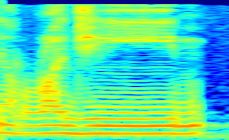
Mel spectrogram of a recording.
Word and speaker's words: الرجيم: بارك الله فيك أخي الكريم شكيب من الجزائر، والقراءة ممتازة، لكني يعني أشك قليلا في أنك قد أجدت نطق حرف الجيم. أعوذ بالله من الشيطان الرجيم، جيم، هذا صوت الجيم، لا تطلع معك من الشيطان الرجيم، الرجيم، هكذا الجيم ليست صوتا انفجاريا، فتنبه لهذا.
